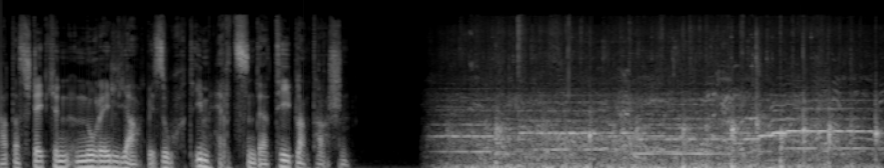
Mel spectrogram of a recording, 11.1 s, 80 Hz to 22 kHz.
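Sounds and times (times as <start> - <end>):
speech: 0.0 - 4.4
faint tonal drone: 5.3 - 11.0
crowd chatter at a racecourse: 5.5 - 11.0
racehorses' hooves clattering and shuffling at a racecourse: 5.8 - 11.0.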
